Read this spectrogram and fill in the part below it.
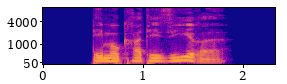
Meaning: inflection of demokratisieren: 1. first-person singular present 2. first/third-person singular subjunctive I 3. singular imperative
- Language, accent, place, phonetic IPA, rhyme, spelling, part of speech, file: German, Germany, Berlin, [demokʁatiˈziːʁə], -iːʁə, demokratisiere, verb, De-demokratisiere.ogg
